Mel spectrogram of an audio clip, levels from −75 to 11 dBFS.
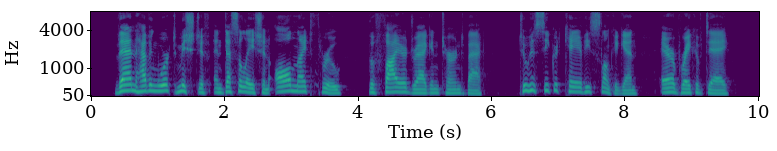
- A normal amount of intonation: No, wide, 6.1 semitones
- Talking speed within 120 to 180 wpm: Yes, average, 150 wpm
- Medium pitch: Yes, medium, 150 Hz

